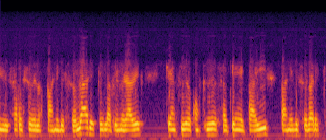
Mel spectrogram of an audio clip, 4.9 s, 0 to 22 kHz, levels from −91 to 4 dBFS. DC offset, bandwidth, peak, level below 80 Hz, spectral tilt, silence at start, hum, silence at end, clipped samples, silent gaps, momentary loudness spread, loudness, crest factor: under 0.1%; 4.7 kHz; -2 dBFS; -44 dBFS; -8 dB/octave; 0 s; none; 0.1 s; under 0.1%; none; 3 LU; -11 LUFS; 10 dB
